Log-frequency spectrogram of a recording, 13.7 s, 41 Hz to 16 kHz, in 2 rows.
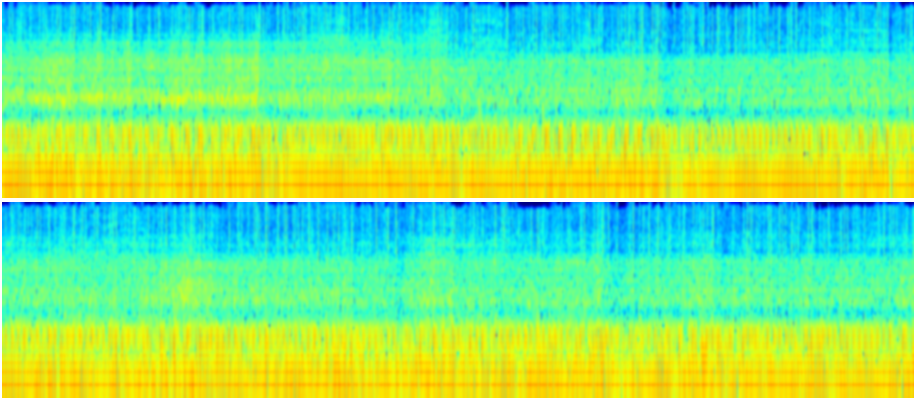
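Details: Yamaha R6 misfiring at low RPM: a low, uneven stumbling beat with irregular dropouts in the firing. Caused by ignition coils not properly seated; it ran perfectly once they were pressed fully home.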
